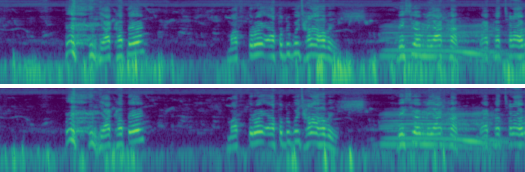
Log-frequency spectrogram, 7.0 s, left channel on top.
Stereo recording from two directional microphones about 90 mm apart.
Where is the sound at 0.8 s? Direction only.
30° right (ahead or behind).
